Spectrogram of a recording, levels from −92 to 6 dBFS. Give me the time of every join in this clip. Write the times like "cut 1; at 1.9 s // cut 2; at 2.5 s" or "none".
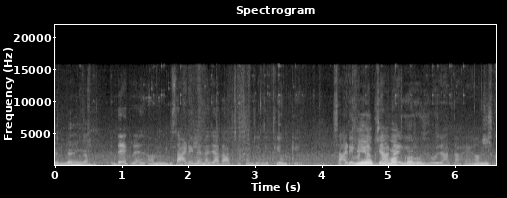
none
